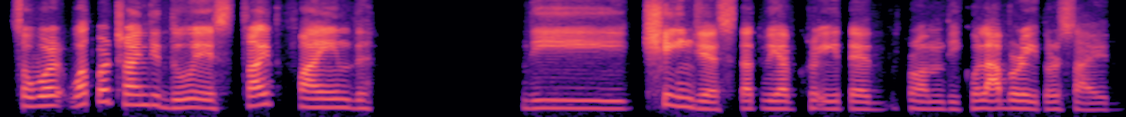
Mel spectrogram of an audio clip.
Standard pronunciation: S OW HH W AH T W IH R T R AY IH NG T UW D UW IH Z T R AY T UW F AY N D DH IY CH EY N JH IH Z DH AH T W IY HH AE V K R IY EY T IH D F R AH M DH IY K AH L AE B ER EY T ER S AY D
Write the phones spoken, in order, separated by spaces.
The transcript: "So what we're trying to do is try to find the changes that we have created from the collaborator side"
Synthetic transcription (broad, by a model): S OW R W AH T W IH R T R AY IH NG T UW D UW IH S T R AY T UW F AY N D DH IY CH EY N JH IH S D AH T W IY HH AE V K R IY EY T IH D F R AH M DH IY K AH L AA B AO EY T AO S AY D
